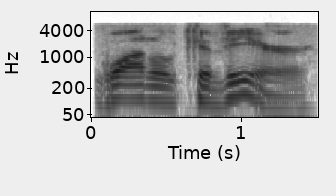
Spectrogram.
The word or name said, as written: Guadalquivir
